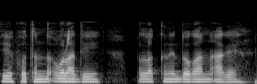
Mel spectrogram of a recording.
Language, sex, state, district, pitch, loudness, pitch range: Chakma, male, Tripura, West Tripura, 125 Hz, -20 LUFS, 120-130 Hz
